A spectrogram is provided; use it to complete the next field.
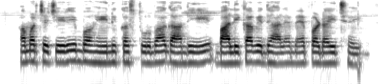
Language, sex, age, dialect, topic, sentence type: Magahi, male, 18-24, Western, banking, statement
